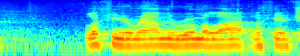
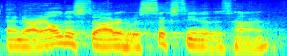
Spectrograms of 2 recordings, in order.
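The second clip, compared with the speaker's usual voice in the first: normal talking voice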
